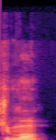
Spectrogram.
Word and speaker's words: Jamil: Because I know it maybe look like it's spelled Jamil, but it's pronounced Jamal.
